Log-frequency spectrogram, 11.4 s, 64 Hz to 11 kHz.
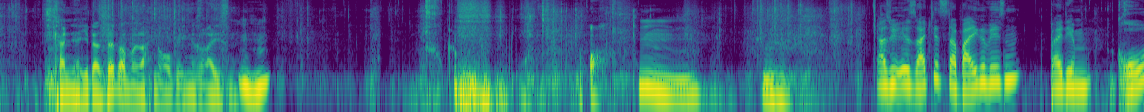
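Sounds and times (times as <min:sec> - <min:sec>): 
crinkly plastic bag of Norwegian candy torn open: 0:00.0 - 0:09.0
speech: 0:00.5 - 0:03.0, 0:06.4 - 0:08.1, 0:08.8 - 0:11.4.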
